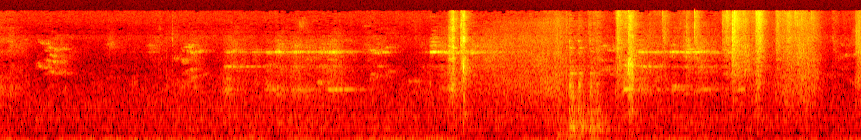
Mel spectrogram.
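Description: Faint crunching and clicking of dry Weet-Bix wheat biscuit being chewed, with a steady high whistle-like tone twice in the background.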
